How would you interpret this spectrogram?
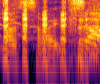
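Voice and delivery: ordinary talk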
